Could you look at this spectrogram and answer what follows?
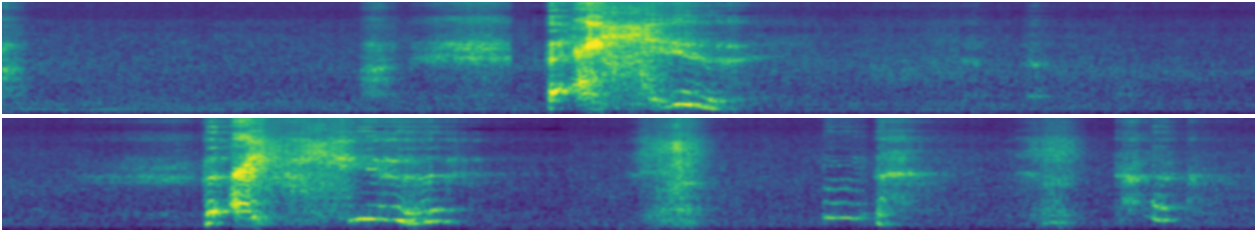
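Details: Two loud sneezes then several softer sniffs and half-sneezes in a quiet room, on a day of severe hay fever; repeated sneezing.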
